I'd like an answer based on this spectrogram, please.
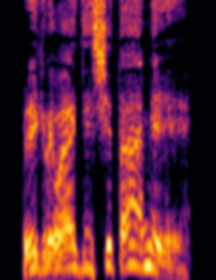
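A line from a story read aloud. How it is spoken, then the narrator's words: Commander roaring. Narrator (Russian): взревел командир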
